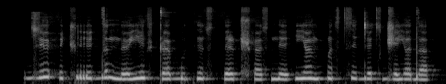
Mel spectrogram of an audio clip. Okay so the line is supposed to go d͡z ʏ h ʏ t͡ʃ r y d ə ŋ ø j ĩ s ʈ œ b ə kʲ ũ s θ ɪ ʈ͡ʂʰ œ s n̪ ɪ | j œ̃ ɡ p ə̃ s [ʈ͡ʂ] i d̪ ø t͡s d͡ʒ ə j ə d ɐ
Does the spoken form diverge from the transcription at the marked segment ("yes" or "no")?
yes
